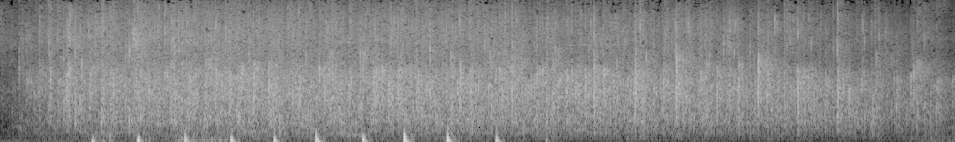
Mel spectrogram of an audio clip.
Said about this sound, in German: Und ich glaube, wir dürfen da mal der Baukommission und auch wer da mit alles geschafft hat, einen ganz herzlichen und warmen Applaus geben.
